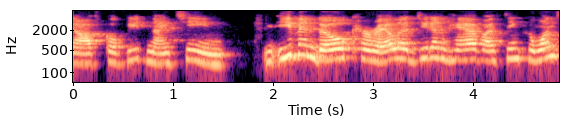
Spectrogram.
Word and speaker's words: Kerala: like it's she's the Minister of Health in Kerala is that right is that how we pronounce it yes her name is Shai Elijah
